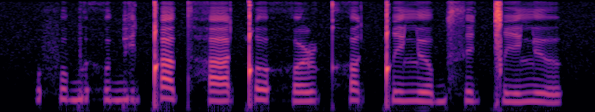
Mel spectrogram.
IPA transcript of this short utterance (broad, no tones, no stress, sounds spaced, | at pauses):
f o b ɯ h u bʲ e ǃ a tʰ a ǃ o h o ɭ kʰ ʌ ǃ i lʲ o b s i ǀ i lʲ ɯ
